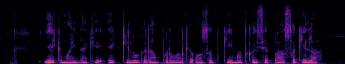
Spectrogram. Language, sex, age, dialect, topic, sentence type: Bhojpuri, male, <18, Northern, agriculture, question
